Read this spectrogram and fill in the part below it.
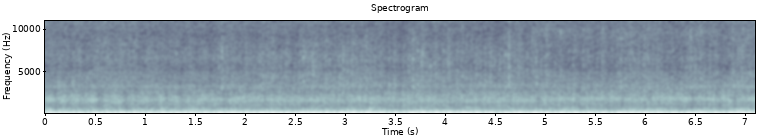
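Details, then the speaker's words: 2004 Yamaha Royal Star Venture 1300 V4 motorcycle with Full Boar slip-on exhaust idling with a steady, deep burble; after the pipe swap the earlier popping and pinging is gone, normal idle. "this is my 2004 rose star venture 1300 switched out the pipes with full bore pipes slip ones rather and now got the popping and the pinging out and they sound sweet"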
